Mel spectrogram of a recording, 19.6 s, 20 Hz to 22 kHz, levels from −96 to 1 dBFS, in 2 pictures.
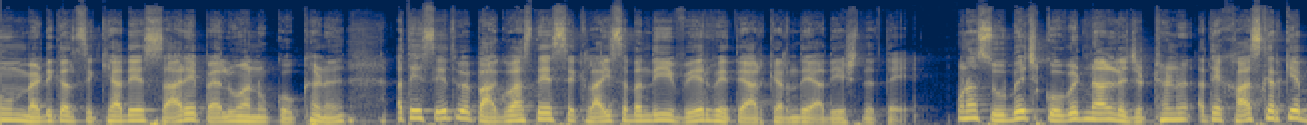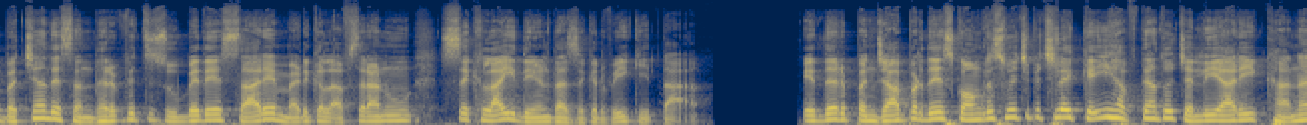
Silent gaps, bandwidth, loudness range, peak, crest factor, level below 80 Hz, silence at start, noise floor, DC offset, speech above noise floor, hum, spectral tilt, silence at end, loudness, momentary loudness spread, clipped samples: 15.16-15.77 s; 18.5 kHz; 4 LU; -2 dBFS; 18 dB; -38 dBFS; 0 s; under -90 dBFS; under 0.1%; over 71 dB; none; -5 dB/octave; 0 s; -20 LUFS; 8 LU; under 0.1%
